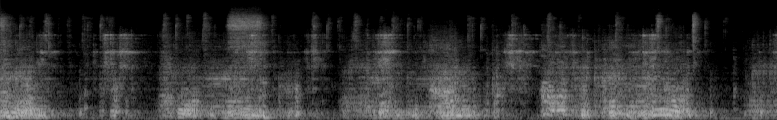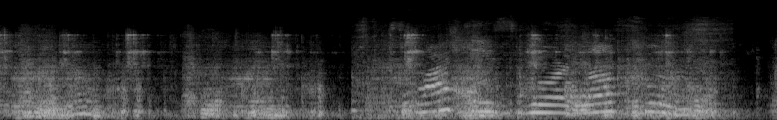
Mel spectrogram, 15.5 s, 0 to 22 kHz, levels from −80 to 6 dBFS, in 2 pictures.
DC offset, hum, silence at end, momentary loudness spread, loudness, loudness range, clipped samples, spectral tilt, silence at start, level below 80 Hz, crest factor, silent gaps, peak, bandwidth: under 0.1%; none; 0 s; 15 LU; -28 LUFS; 6 LU; under 0.1%; -5 dB/octave; 0 s; -54 dBFS; 16 dB; none; -12 dBFS; 15.5 kHz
